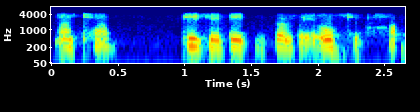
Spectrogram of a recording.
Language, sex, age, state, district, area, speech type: Marathi, female, 30-45, Maharashtra, Osmanabad, rural, conversation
